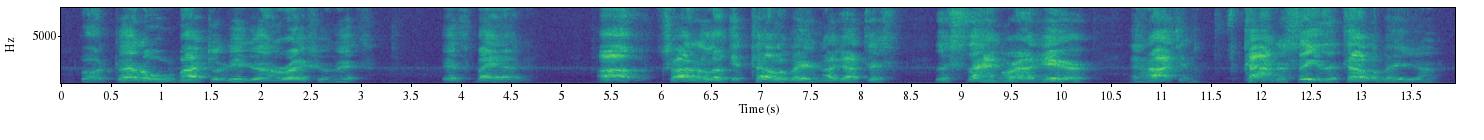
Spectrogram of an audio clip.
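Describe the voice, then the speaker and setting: Over noticeable background noise, a man with a Texan accent speaks very slowly in a medium pitch with ordinary pitch variation. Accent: Texan Southern US. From Texas. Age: 80s+. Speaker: longtime local resident. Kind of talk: interview answer. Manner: slow, hesitant.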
